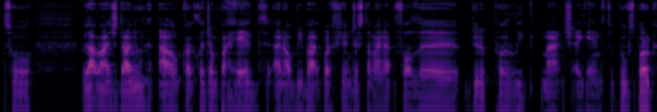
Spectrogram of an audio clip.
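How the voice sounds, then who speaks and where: Male gaming commentator, deep voice, sore throat, relaxed chatty delivery with frequent throat-clearing. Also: normal speed. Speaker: gaming YouTuber. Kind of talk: casual commentary over a football management game.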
